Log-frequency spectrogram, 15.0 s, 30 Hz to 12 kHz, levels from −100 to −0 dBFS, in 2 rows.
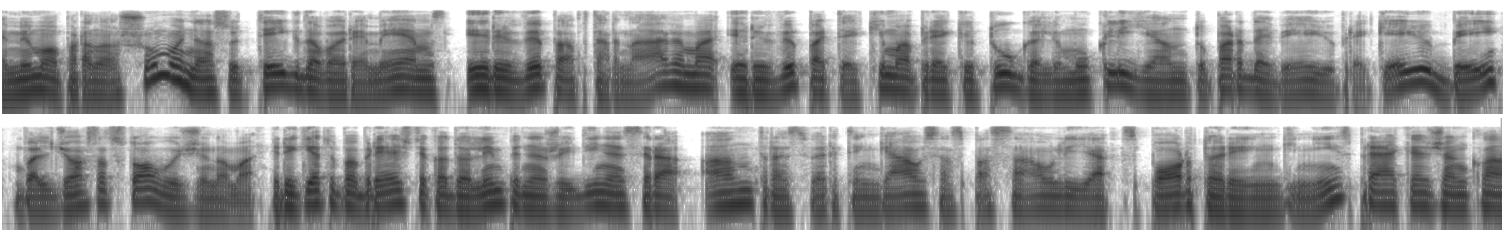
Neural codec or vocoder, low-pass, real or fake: none; 7.2 kHz; real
